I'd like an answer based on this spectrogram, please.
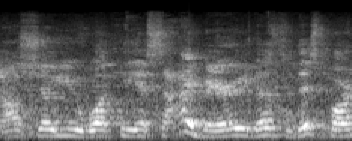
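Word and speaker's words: açaí: It's got an A-C-A-I. I think there's a little thing on the C.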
